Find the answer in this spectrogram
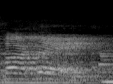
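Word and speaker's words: Barfée: It's pronounced Barfee. There's an accent, thank you.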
